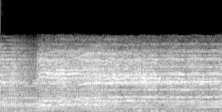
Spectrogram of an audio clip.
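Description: Live band playing a song with vocals.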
